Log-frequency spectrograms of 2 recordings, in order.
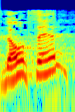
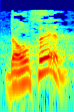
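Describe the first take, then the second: First: "sin" barked high and loud, rising; God's command shouted; loud commanding quote. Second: Said in the usual way. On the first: Acted. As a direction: thunder the commandment.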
